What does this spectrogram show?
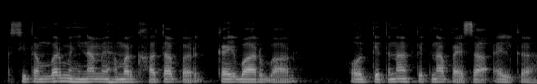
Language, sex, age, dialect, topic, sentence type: Magahi, male, 18-24, Western, banking, question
